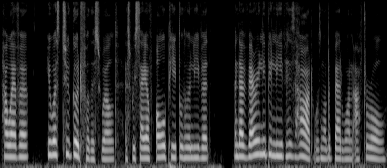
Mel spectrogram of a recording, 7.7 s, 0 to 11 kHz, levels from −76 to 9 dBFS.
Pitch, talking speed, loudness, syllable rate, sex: 215 Hz, 230 wpm, -19 LUFS, 4.7 syllables/s, female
